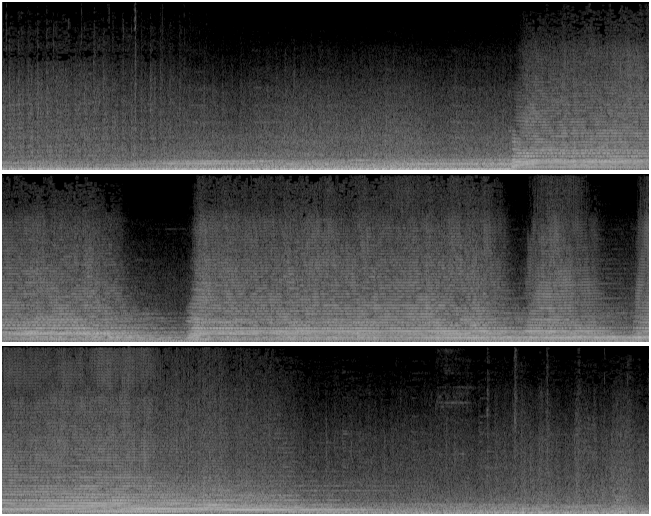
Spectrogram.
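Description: Freight train cars rolling past with wheel rumble and clickety-clack, then a diesel locomotive's multi-note air horn sounding the grade-crossing signal: two long blasts, a short one and a final long blast, as the train approaches a level crossing. The locomotive and hopper cars then rumble by.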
